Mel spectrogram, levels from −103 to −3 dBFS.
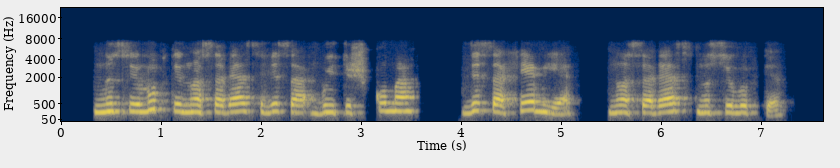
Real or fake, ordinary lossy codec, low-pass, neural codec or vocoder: fake; Opus, 32 kbps; 7.2 kHz; codec, 44.1 kHz, 7.8 kbps, Pupu-Codec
